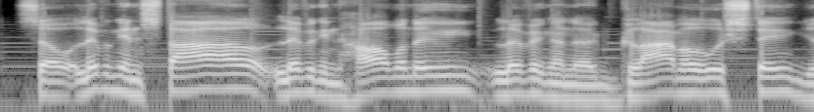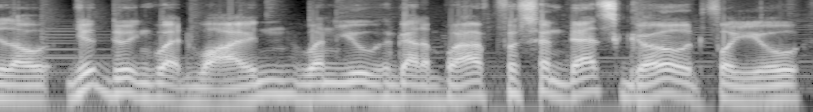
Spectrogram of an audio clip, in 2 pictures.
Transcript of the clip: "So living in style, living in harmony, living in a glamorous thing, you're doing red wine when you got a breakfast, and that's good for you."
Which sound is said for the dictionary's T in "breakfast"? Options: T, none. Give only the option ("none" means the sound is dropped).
none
